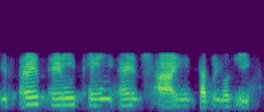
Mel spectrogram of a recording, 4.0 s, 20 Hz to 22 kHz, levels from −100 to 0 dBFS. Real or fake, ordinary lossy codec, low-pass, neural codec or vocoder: fake; none; 3.6 kHz; codec, 16 kHz, 0.5 kbps, FreqCodec, larger model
